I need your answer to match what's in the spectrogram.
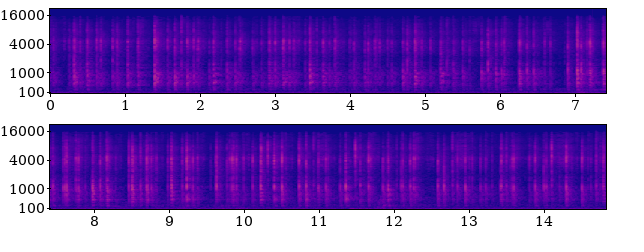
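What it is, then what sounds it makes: Cardboard eyeshadow palette. A small closed navy cardboard eyeshadow palette is held in one hand while long white acrylic nails tap its cover quickly. Dense, rapid, dry clicks with a bright, papery texture run throughout the clip, each one dying away almost instantly.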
